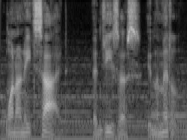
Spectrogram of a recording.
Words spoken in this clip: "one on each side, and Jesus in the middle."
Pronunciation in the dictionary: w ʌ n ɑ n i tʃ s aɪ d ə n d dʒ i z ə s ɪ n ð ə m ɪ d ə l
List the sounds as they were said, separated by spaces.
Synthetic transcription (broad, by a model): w ʌ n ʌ n i tʃ s aɪ d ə n dʒ i z ə s ɪ n ð ə m ɪ d l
